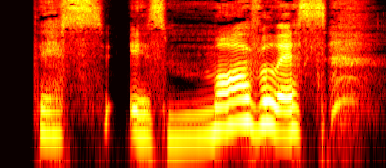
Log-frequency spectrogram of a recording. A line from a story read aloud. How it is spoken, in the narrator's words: she gasped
